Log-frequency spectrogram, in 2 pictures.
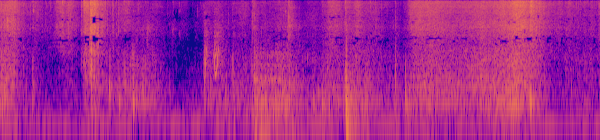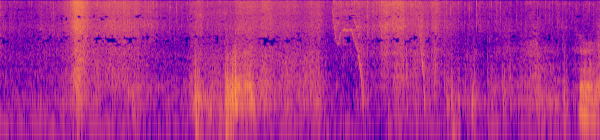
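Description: Rustling and crinkling as a Michael Kors tote bag is handled and turned over, with a few sharp clicks from its straps and hardware.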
